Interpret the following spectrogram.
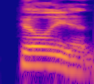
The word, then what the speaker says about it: Cillian: Cillian, yes, it's Cillian Murphy. Yes. Hard He's C. Irish. Yeah, hard C.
